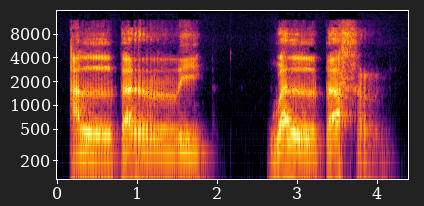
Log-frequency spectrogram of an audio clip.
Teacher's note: Albarri alif lam qamariah ditandai lamnya dibaca sukun. Rnya dibaca dobel, ada tasdidnya ditekan dan ditahan biar tampak dobelnya.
